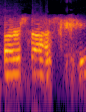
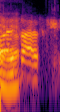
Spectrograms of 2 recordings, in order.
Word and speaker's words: Barsowski: Barsowski. Okay. Barsowski.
